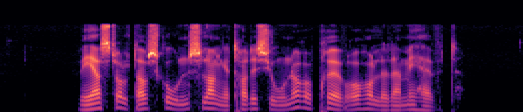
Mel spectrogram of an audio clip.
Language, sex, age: Norwegian, male, 34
